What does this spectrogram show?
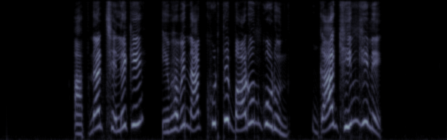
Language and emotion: Bengali, disgusted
